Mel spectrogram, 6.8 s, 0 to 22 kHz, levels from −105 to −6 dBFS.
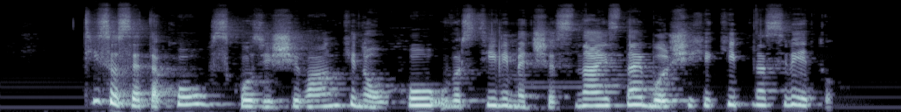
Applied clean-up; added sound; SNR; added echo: classical method spectral subtraction.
